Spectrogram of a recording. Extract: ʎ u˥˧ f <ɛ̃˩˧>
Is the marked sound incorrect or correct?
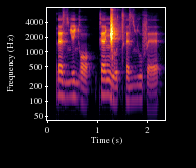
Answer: incorrect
